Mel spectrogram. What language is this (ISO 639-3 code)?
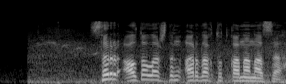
kaz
